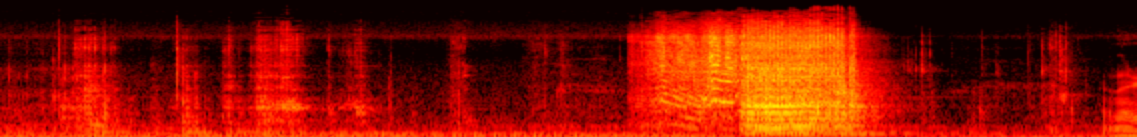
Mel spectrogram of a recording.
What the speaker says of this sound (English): let's just put some nice long screws straight through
